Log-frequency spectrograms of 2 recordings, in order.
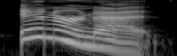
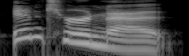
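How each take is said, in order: First: The T drops, so it starts like inner. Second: The T after the N is clearly pronounced.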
